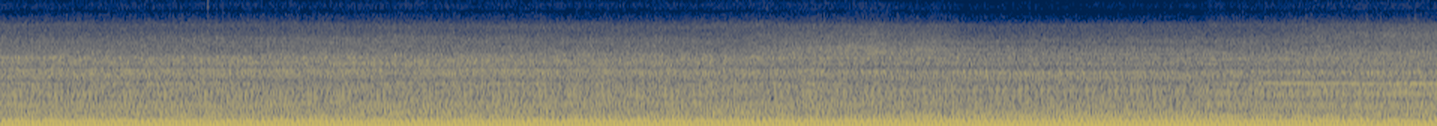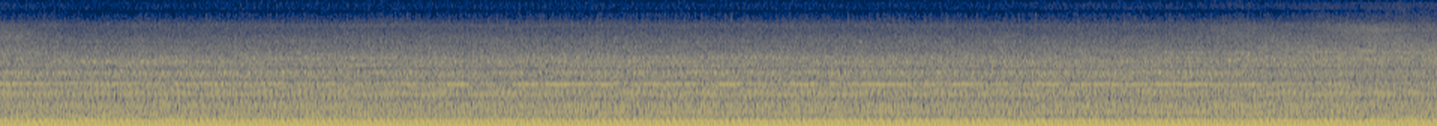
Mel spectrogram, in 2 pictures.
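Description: Compact tractor's diesel engine running at a steady speed. A faint higher whine joins about halfway through.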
